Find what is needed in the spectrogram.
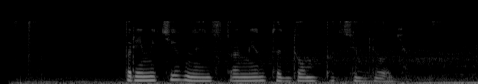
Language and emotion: Russian, neutral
